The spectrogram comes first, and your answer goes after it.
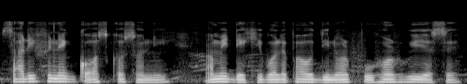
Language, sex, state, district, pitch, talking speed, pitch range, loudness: Assamese, male, Assam, Sonitpur, 115 Hz, 115 wpm, 110-125 Hz, -15 LUFS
